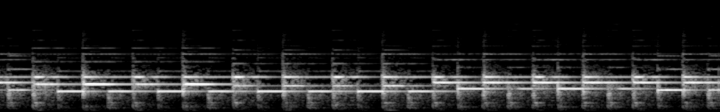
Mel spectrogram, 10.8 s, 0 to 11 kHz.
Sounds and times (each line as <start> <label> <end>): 0.0 piano 10.8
